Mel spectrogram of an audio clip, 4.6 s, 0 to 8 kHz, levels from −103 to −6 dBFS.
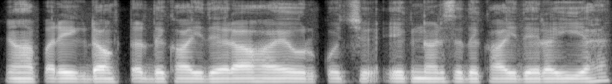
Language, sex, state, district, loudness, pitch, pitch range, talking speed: Hindi, male, Bihar, Jamui, -17 LUFS, 105 Hz, 105-110 Hz, 210 wpm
